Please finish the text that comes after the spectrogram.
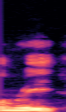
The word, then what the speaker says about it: Henry: I know to compound matters, the current president, Ariel Henry, I think that's a silent H with the French, is said to be complicit in the assassination of former President Juvenal Moise, in 2021.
